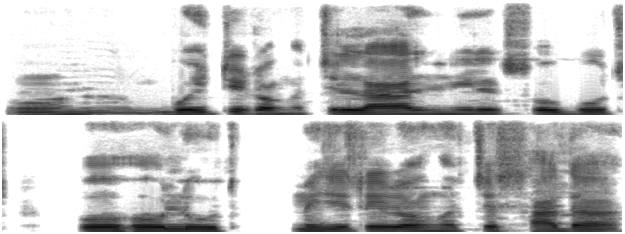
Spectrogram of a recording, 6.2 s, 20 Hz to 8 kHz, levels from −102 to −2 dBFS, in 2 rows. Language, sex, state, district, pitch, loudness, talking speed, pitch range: Bengali, male, West Bengal, North 24 Parganas, 135 Hz, -16 LUFS, 135 wpm, 130-140 Hz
